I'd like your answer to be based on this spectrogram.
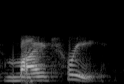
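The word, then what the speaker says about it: maitri: And so the love is my tree. M is in Michael, A-I, T is in Tom, R-I, and it's pronounced my tree. So you think of a tree, think of your tree, my tree. Okay, the second one is Karuna, K-A-R-U-N as in Nicholas, A, Karuna.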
